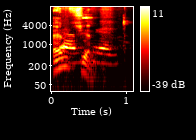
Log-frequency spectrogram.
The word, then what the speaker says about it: ancient: ठीक है, तो let's Okay, pronounce it sir. 3-4 times, 3-4 बोल लेते हैं। एंशियंट, Ancient.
